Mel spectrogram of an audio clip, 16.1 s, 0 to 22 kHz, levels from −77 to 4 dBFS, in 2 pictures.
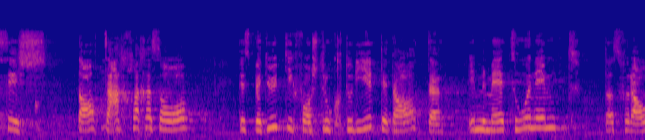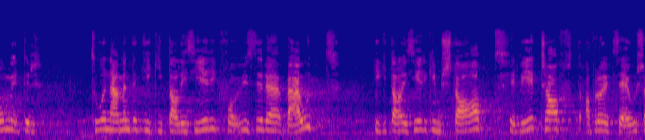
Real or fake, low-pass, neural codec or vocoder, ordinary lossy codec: fake; 9.9 kHz; vocoder, 44.1 kHz, 128 mel bands, Pupu-Vocoder; none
